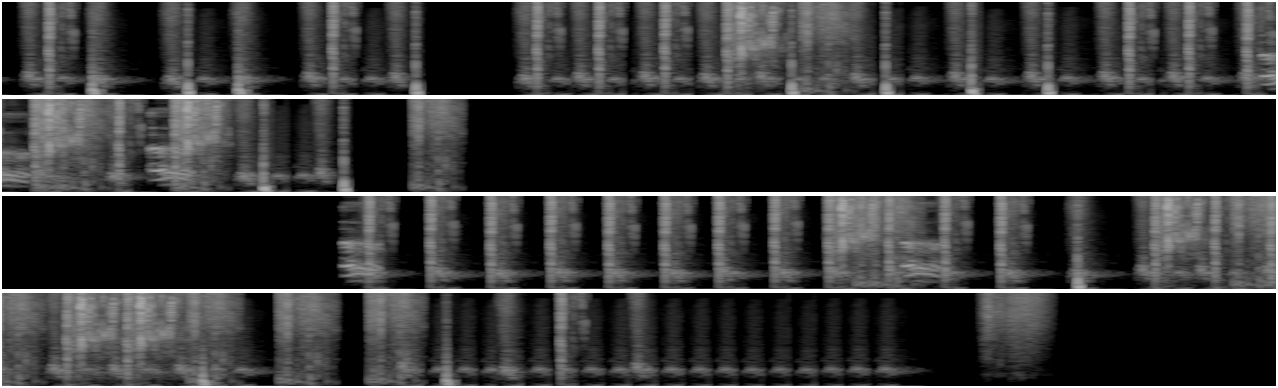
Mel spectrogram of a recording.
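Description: Quick game sound effects of digging and picking up items click and chime in rapid bursts.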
